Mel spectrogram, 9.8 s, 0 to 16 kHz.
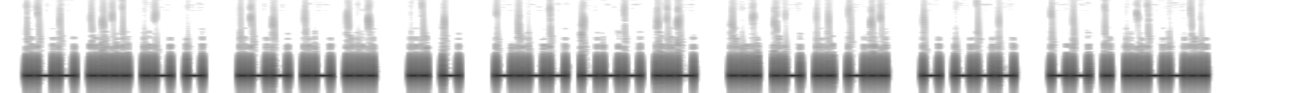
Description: Morse code, heard as a keyed tone, about 28 wpm, 700 Hz. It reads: WHAT WAS IT YOU SAID TO ME?
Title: Sentences from Top 200 Words 30wpm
